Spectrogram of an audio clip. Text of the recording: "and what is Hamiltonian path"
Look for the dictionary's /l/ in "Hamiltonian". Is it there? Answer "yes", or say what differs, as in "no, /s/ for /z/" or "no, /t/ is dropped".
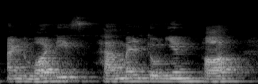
yes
